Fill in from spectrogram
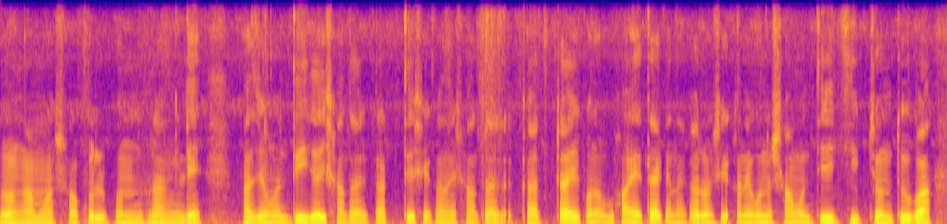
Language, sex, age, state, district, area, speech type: Bengali, male, 18-30, West Bengal, Birbhum, urban, spontaneous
